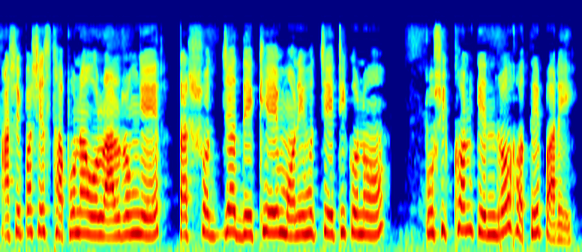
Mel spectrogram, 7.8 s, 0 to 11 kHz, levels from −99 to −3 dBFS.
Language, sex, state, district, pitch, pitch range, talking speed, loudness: Bengali, female, West Bengal, Cooch Behar, 265 Hz, 245-280 Hz, 110 wpm, -15 LUFS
